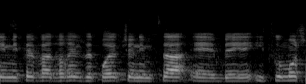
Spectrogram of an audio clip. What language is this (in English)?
Hebrew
